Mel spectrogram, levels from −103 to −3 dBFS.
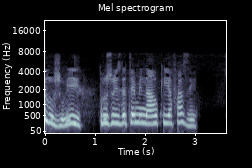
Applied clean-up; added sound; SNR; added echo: neural mask model Resemble Enhance denoiser.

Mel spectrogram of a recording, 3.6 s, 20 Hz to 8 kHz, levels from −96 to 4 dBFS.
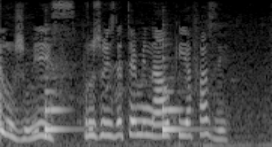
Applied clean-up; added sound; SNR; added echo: none; Bowed string instrument; 0 dB; none.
